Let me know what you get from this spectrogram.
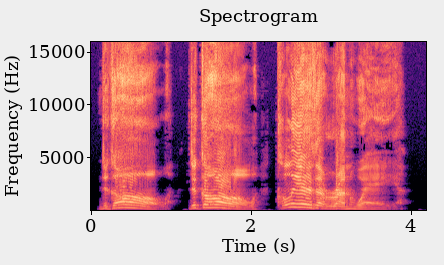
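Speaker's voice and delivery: thundering, booming, very loud voice. Narrator reads her shouted line as she takes to the sky, booming voice. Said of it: "she boomed".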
